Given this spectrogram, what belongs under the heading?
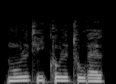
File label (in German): "multikulturell", German; adjectives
